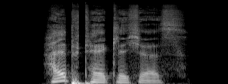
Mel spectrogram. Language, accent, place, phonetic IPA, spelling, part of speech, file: German, Germany, Berlin, [ˈhalpˌtɛːklɪçəs], halbtägliches, adjective, De-halbtägliches.ogg
- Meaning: strong/mixed nominative/accusative neuter singular of halbtäglich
